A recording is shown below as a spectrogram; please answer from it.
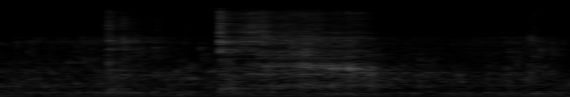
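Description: Chicken karahi with four or five whole green chillies gets stirred in a pan: a spoon scrapes and clinks against the metal in two bursts, the longer one lasting most of a second, over a faint background with no talking.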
